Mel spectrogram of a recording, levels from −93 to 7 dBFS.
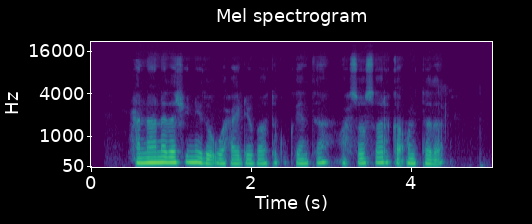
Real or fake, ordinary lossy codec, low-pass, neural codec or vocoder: real; none; 19.8 kHz; none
